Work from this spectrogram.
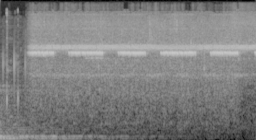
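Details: Crickets, mostly males, chirp in high, steady pulsed trills repeated in regular bursts with brief gaps. They make the sound by rubbing their forewing edges together to woo females and scare off other males, and the chirps reputedly indicate outdoor temperature.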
